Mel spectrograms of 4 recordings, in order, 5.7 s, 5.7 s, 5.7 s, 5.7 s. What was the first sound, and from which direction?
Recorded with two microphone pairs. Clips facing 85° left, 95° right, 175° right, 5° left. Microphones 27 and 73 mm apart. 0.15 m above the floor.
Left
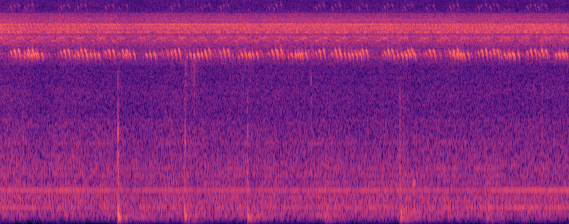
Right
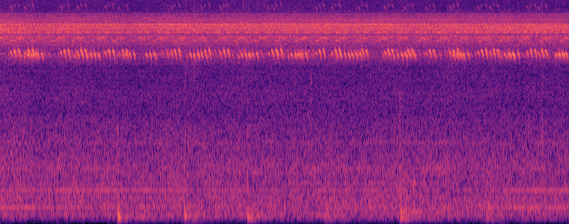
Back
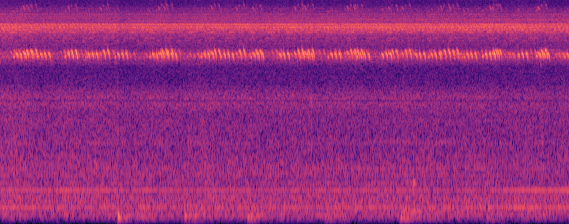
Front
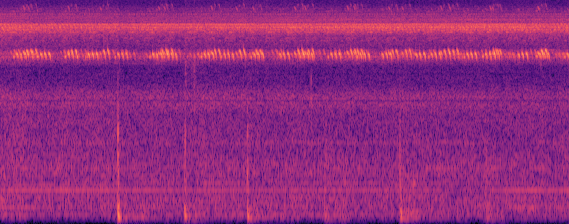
Footsteps, 35° left.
